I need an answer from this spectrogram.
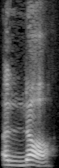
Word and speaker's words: Allah: the learner yourselves should be taught to pronounce the lumber sheddeth in the word Allah with a thick and broad sound it's only in the word Allah okay like here that's the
